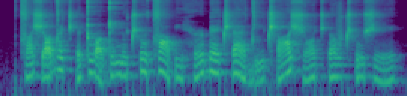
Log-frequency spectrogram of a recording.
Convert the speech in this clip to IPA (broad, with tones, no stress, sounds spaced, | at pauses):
t͡s ɑ˩˧ ʃ ɑ̰˨˥ d ʌ˦ t͡ʃʼ ɛ˩˧ ʈ w ɑ̰˧˩˧ ʈ ɪ˩˧ n ʊ˩˧ t͡ʃʼ ʊ˥˩ t͡s ɑ˥˩ ʔ i˧˩˧ h ə˞˨˥ ɓ ɛ˦ t͡ʃʼ æ˥˩ d ḭ˩˧ t͡ʃʼ ɑ˨˥ ʃ ɔ˩˧ t͡ʃʼ ʌ˦ v t͡ʃʼ u˦ ʃ ɪ˧˩˧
